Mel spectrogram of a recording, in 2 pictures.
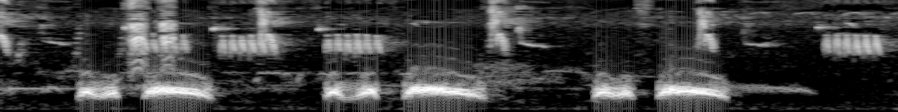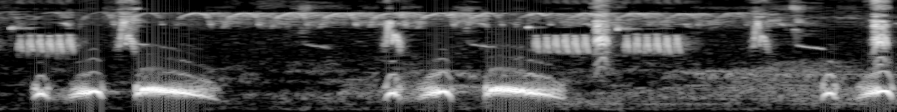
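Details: A spotted dove coos, a recording meant to lure wild birds. Steady sequences of low, hollow notes are paired short then long. Brief buzzy bursts and high chirps from other creatures are scattered between the phrases.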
